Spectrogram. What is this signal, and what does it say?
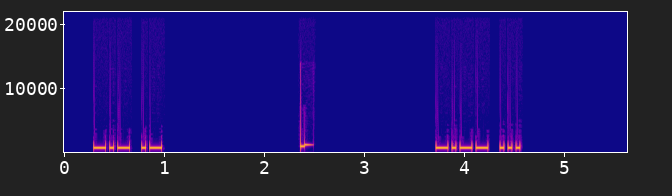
Morse code, heard as a keyed tone, about 30 wpm, 700 Hz. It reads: KA YS
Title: Top Two Letter Combinations in Words 30wpm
